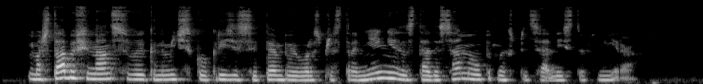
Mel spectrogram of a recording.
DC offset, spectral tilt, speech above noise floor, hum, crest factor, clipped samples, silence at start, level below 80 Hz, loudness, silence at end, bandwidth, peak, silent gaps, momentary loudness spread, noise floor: under 0.1%; -5.5 dB/octave; 29 dB; none; 18 dB; under 0.1%; 0.3 s; -58 dBFS; -20 LUFS; 0.45 s; 16.5 kHz; -2 dBFS; none; 11 LU; -48 dBFS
